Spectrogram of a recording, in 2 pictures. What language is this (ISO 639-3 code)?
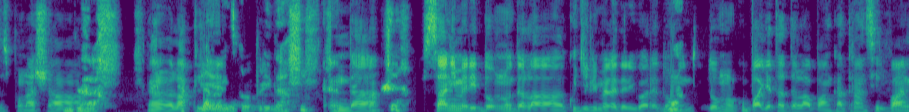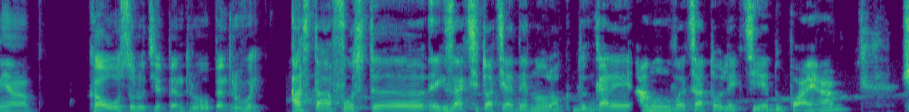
ron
